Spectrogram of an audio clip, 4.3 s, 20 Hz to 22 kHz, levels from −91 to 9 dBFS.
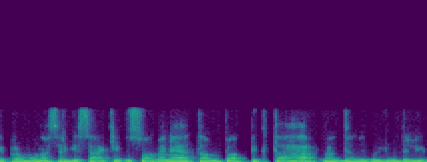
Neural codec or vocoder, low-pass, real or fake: none; 7.2 kHz; real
